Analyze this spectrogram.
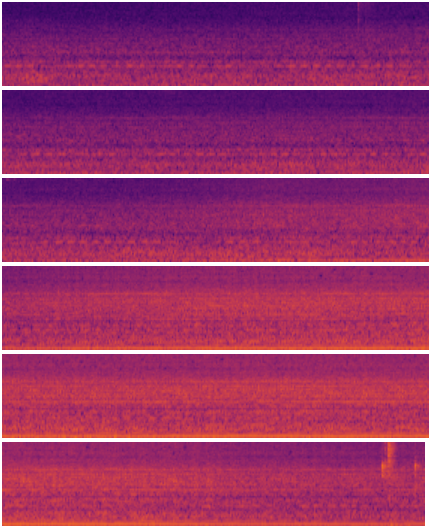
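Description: Tyres roll on a road.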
